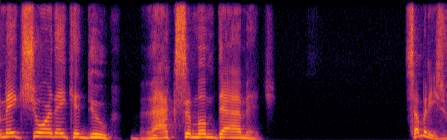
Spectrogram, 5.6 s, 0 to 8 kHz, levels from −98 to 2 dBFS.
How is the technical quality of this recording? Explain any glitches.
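No glitches can be heard in this speech recording.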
